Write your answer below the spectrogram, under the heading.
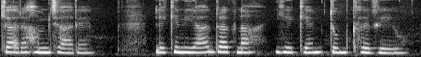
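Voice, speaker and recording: Woman playing a strict grumpy rich dad, curt and stern, high flat voice. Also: normal speed, slightly rough. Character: strict, irritable middle-aged wealthy father.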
